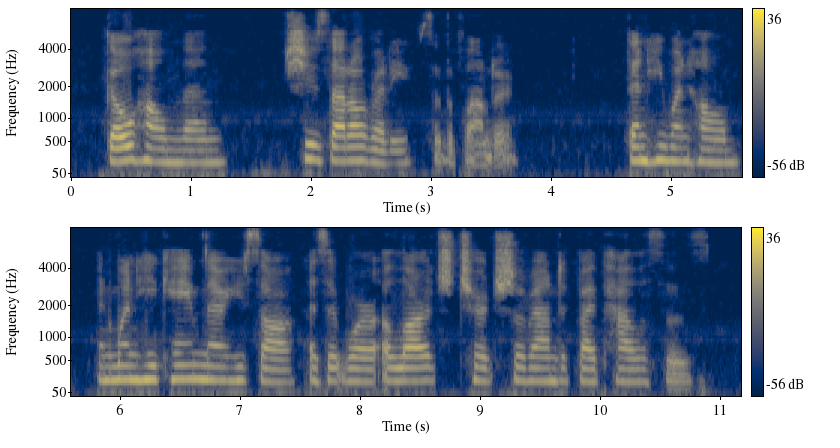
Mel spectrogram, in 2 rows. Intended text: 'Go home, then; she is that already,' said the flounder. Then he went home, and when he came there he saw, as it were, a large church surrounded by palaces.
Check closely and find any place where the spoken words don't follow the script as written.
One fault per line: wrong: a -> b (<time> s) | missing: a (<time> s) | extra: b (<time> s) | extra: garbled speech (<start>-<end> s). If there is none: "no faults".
no faults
